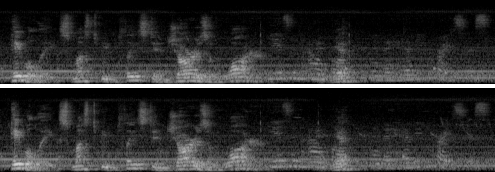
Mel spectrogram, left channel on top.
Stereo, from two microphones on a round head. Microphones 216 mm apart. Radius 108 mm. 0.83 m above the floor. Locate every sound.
0.1 s a man speaking: 50° right (ahead or behind), 1.1 m; by 3.5 s 40° right (ahead or behind), 3.5 m
2.6 s a woman speaking: 40° right (ahead or behind), 3 m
